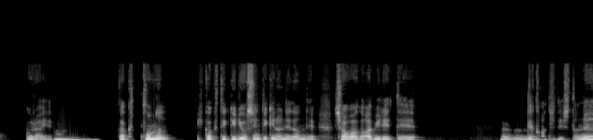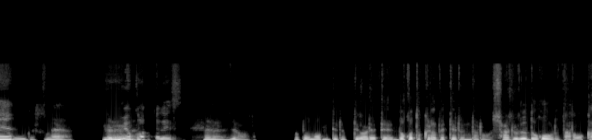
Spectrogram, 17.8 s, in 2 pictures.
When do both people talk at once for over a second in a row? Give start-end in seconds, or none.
none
